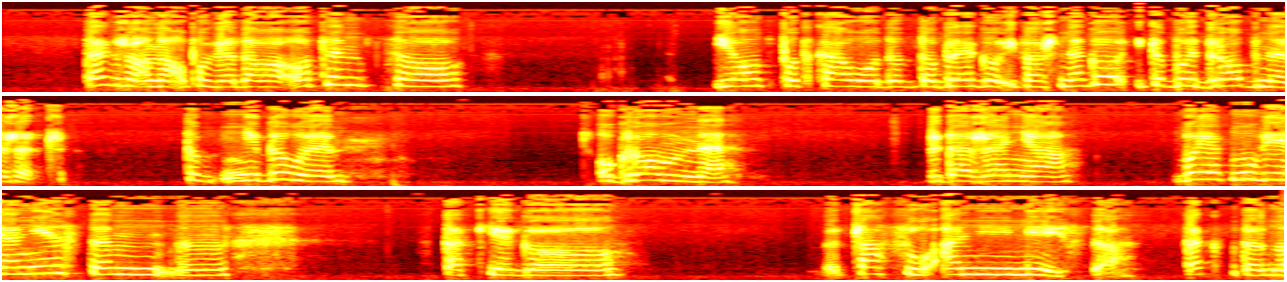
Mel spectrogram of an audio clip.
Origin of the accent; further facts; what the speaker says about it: Silesian Voivodeship, Poland; Ja pochodzę z pogranicza Śląska Górnego i Cieszyńskiego.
